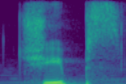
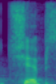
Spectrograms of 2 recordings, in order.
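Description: First: The vowel is long, like cheeps. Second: The vowel is short, as in English chips. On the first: "they pronounce it more like cheeps" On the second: "chips in Hebrew"

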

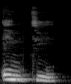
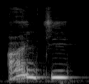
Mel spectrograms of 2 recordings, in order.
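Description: First: The word begins with an e vowel. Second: The word begins with an a vowel. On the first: "Также можно говорить вместо «и» – «э»" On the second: "Иногда сами арабы вместо «и» и «э» могут сказать «а»"

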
